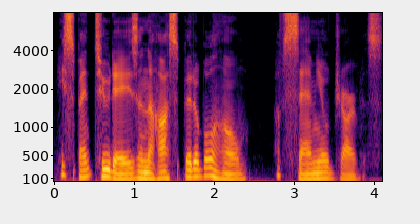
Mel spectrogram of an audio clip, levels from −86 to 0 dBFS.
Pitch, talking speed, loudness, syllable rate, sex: 100 Hz, 160 wpm, -15 LUFS, 4.3 syllables/s, male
